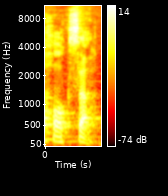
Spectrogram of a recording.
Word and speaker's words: Hoxha: A 74-year-old lady, Batisa Hoxha, या फिर Hoja, because they are Muslims, so the names will be pronounced in this way.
